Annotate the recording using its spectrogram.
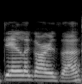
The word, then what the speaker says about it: De La Garza: Did I say it too quickly or? – No, I think you said it great. De La Garza.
